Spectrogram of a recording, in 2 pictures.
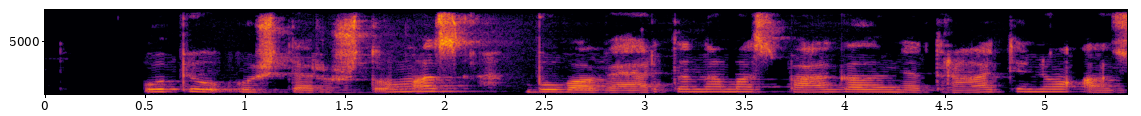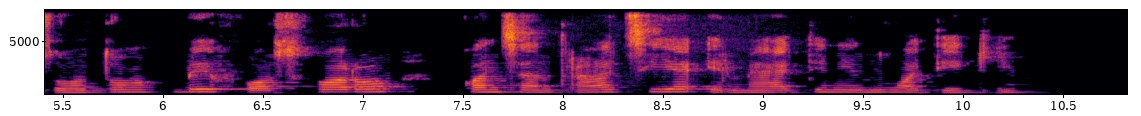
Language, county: Lithuanian, Marijampolė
